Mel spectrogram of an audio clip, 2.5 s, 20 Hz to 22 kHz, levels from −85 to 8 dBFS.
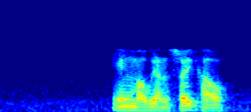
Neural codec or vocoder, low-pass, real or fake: none; 3.6 kHz; real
